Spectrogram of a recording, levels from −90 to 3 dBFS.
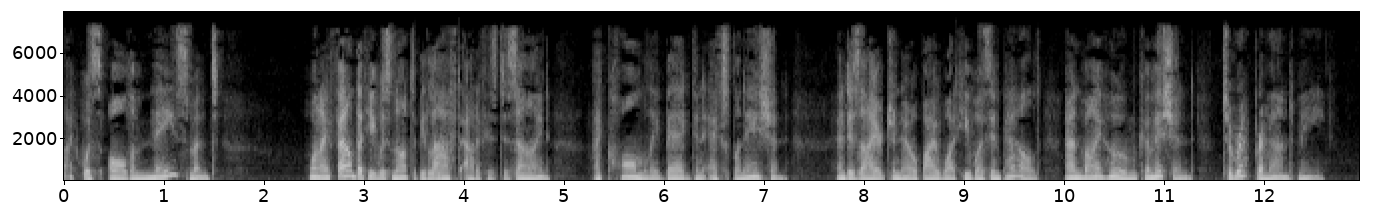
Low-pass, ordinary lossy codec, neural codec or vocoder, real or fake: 7.2 kHz; AAC, 32 kbps; none; real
